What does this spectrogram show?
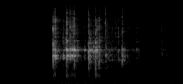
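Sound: dice being rolled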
